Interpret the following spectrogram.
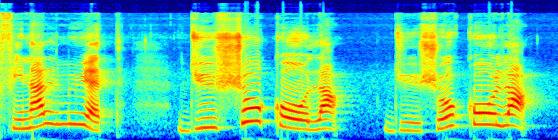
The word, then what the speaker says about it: chocolat: muette du chocolat du chocolat la lettre finale muette ici c'est la lettre t qui ne se prononcent pas un retard un retard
